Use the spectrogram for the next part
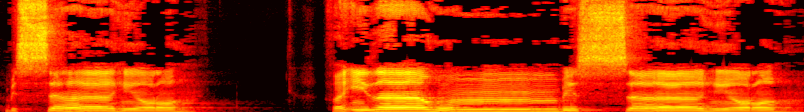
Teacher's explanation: فَإِذَا هُمْ بِالسَّاهِرَةِ الف مدہ 1 سیکنڈ آپ نے سین کو کھینچنا ہے, را کو مرزبر ہے, را کو موٹا کر کے پڑھیں گے, تا کو ہا میں چینج کریں گے, اور ہا ساکن ہو جائے گا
